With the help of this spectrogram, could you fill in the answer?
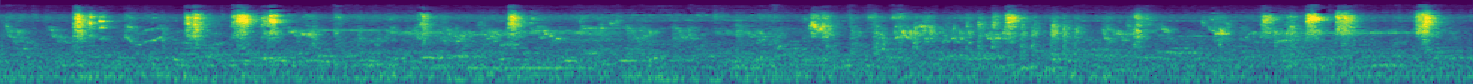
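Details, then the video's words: Happy budgies settling into a small new cage chatter steadily with many short, sharp, high chirps and squeaks scattered through the whole stretch, against faint low room noise. "Budgies birds are very happy in their new home"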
